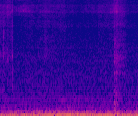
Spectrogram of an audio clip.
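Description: Steady low rumble of a car's running engine, heard from inside the cabin.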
